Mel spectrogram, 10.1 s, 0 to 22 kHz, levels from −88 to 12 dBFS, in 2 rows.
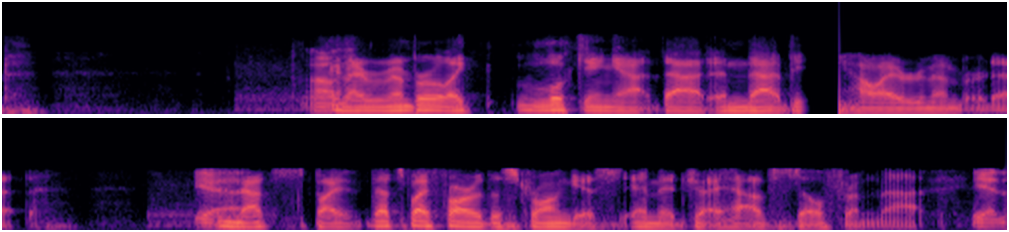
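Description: At 3.99 s a handover gap opens as the call switches networks: no speech frames arrive for 200 ms, so the sound fades out within tens of milliseconds and stays silent until 4.19 s, a flat, near-empty stretch in the waveform and a blank vertical band on the spectrogram.

From 4.19 s to the end, a fallback to narrowband takes over. The lightly coded wideband sound before the gap, consistent with HD Voice around 12.65 kbit/s, gives way to a duller, rougher tone that fits a narrowband codec near 12.2 kbit/s. The spectrogram shows a hard ceiling at 4 kHz.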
